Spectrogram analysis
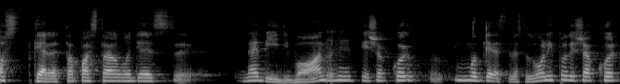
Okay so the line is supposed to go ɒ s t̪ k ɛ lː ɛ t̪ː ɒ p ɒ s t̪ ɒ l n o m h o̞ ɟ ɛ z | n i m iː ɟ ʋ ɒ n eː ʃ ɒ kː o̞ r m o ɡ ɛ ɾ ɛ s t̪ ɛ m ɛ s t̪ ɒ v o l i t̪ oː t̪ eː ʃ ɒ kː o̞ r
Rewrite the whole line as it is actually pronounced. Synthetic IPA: ɒ s t̪ k ɛ lː ɛ t̪ː ɒ p ɒ s t̪ ɒ l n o m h o̞ ɟ ɛ z | n ɛ m iː ɟ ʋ ɒ n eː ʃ ɒ kː o̞ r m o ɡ ɛ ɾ ɛ s t̪ ɛ m ɛ s t̪ ɒ z o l i t̪ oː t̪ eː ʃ ɒ kː o̞ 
